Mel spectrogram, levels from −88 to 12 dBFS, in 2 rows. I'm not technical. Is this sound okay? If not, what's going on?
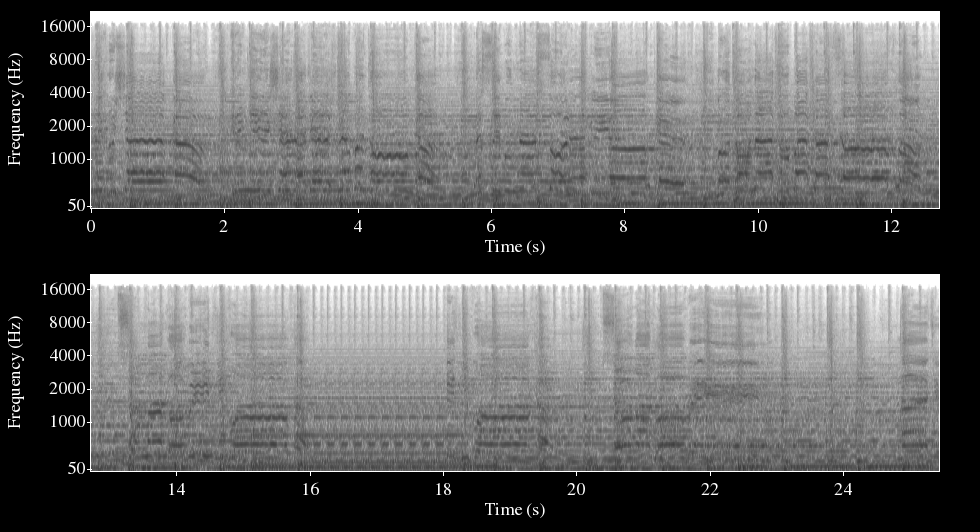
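No. From 16.27 to 18.07 s there is a broken-record loop: the same 0.2-second snippet plays nine times in a row, identically, likely from a stalled player or stream. Unlike an echo, nothing fades, and the sound meant for that gap is lost.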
